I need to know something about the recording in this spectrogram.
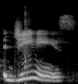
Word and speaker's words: Genies: you didn't mispronounce it it's called genies so think about a genie in a bottle making wishes come true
